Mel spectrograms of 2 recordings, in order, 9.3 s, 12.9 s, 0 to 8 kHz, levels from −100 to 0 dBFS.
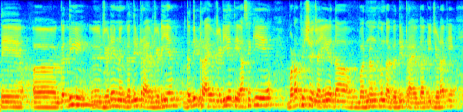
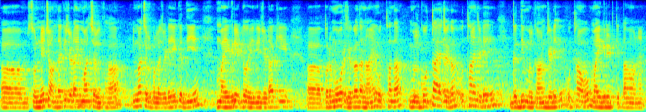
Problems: none marked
